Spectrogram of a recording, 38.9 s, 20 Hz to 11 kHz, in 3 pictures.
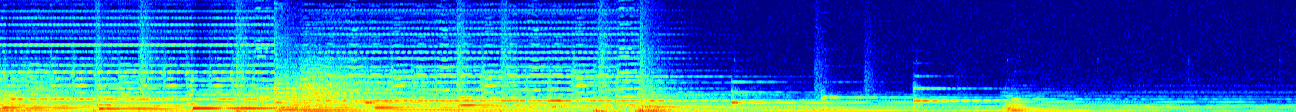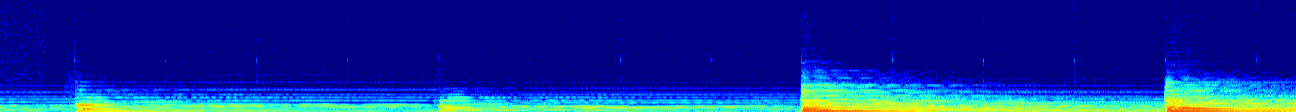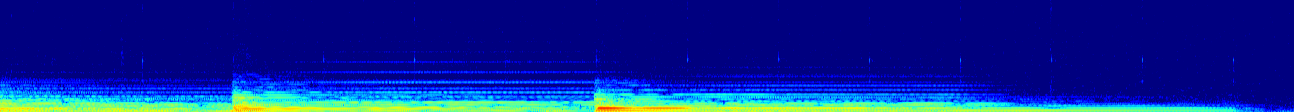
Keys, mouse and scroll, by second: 23.9 p, 25.7 ctrl+space.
